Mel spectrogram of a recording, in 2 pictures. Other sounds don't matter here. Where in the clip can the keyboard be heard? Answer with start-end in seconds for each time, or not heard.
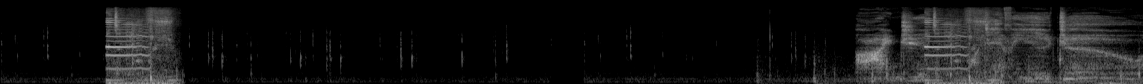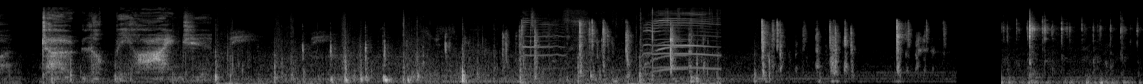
0.0-8.1, 13.9-22.8.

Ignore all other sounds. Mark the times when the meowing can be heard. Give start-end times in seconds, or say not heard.
1.1-1.8, 9.2-10.1, 16.6-18.6.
